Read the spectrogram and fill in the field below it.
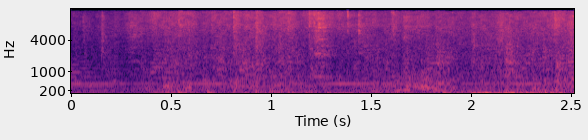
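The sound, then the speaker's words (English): Several pigeons, the breeding stock of a pigeon loft, coo in overlapping, throaty rolls inside the loft, with a dense low rumble of birds and shuffling; no one speaks. “This is the base of my loft. This is the breeding stock.”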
